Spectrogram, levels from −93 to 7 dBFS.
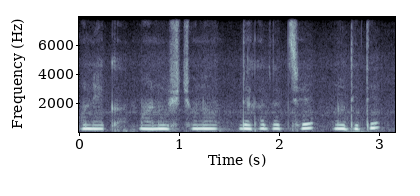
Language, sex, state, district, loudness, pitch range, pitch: Bengali, female, Tripura, Unakoti, -13 LUFS, 255-265 Hz, 260 Hz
